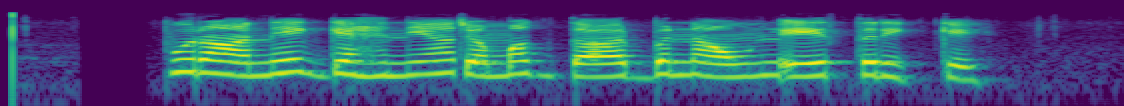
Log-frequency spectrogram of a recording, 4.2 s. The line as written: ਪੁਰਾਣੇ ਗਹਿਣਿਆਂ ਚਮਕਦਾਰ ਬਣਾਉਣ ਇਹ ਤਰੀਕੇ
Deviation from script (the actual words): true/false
false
